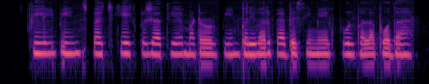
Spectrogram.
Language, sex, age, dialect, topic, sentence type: Hindi, female, 25-30, Hindustani Malvi Khadi Boli, agriculture, statement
